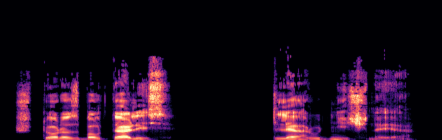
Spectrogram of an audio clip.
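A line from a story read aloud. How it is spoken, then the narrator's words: Calm question. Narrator (Russian): спросил спокойно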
